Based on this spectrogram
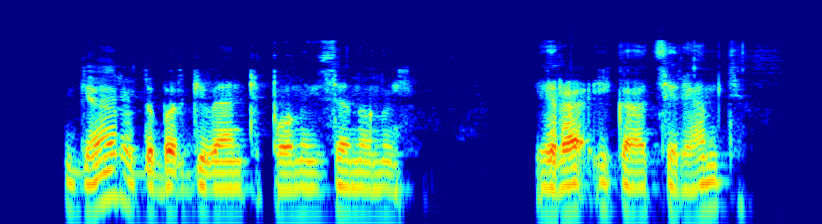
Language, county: Lithuanian, Vilnius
